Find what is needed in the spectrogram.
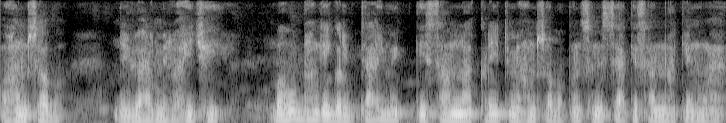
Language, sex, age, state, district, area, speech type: Maithili, male, 60+, Bihar, Muzaffarpur, urban, spontaneous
